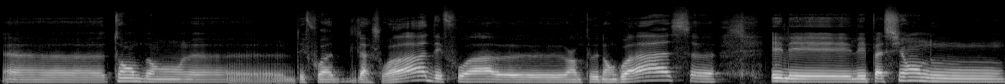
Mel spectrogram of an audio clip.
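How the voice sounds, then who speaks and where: A woman's very deep, low voice, dark and mellow in tone, at a very slow pace. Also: ordinary pitch variation. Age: 30s. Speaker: rural general practitioner. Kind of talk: interview testimony. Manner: hesitant, many fillers.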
